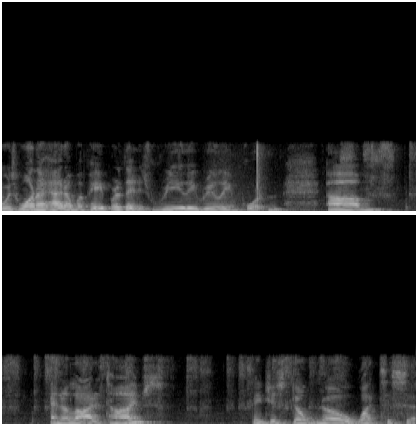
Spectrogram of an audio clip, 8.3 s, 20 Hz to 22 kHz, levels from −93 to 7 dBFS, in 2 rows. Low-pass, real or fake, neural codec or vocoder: 7.2 kHz; real; none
